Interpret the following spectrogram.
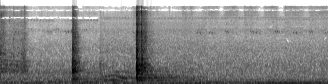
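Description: Two sharp metallic clanks against a steel I-beam, about a second apart and the second louder, each leaving a brief ring in the steel.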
